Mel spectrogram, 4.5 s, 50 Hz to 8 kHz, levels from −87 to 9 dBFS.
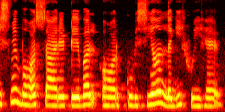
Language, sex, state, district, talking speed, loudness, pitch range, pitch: Hindi, female, Jharkhand, Deoghar, 120 wpm, -14 LUFS, 225-260 Hz, 235 Hz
